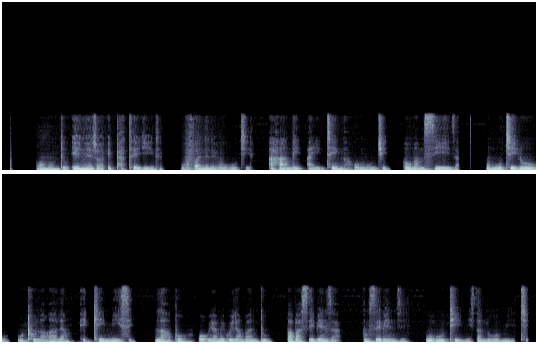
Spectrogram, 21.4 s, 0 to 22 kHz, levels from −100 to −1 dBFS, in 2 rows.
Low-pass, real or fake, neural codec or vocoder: 7.2 kHz; fake; codec, 16 kHz, 0.4 kbps, LongCat-Audio-Codec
